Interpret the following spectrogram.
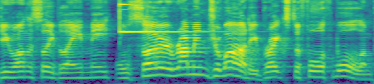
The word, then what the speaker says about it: Ramin Djawadi: Also, Ramin Djawadi breaks the 4th wall and plays a tune that sounds like a dive-bombing World War II Stuka.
